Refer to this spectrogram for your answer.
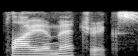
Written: plyometrics

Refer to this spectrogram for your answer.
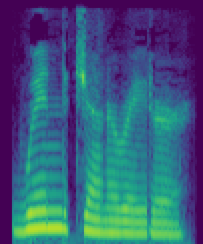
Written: wind generator

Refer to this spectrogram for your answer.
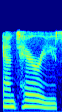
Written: Antares

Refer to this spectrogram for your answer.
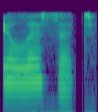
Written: illicit

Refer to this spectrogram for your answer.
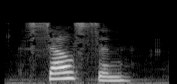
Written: selsyn

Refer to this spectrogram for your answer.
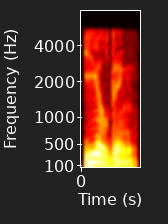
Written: yielding

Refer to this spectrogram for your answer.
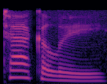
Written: tackily

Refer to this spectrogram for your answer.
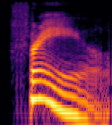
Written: frailness

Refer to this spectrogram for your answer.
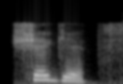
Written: shegetz

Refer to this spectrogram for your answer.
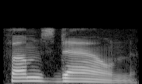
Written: thumbs-down

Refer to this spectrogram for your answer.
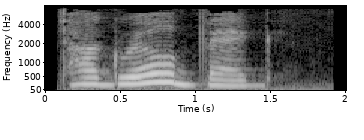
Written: toghrilbeg

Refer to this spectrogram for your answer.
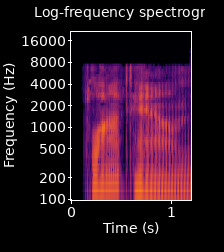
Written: plotthound

